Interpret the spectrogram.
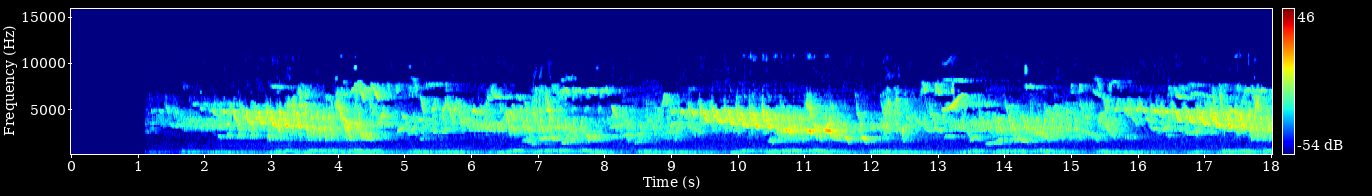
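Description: Birds chirping and twittering in a dense, continuous chorus of high, quick calls, with a lower repeating call underneath. It starts suddenly about a second in.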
